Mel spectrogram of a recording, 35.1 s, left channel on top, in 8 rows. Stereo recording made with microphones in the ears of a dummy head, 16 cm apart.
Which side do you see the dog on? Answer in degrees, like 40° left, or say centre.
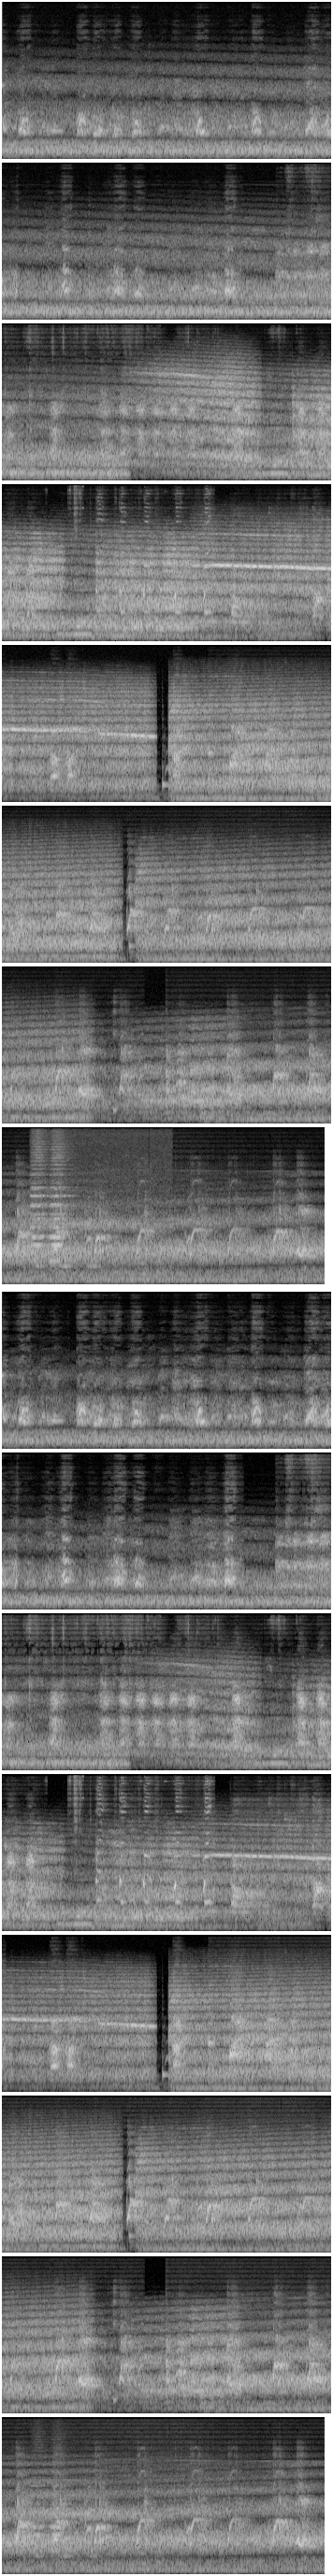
40° right.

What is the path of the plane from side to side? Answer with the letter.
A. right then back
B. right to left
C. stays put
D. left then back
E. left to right
E.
